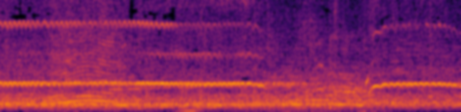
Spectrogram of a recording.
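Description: Referee's whistle blown in two blasts: a long steady shrill blast, then a second one starting near the end, calling a foul to stop a contestant's turn. Studio crowd noise and voices run underneath.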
